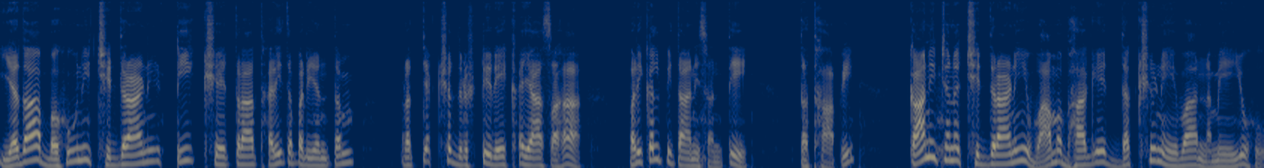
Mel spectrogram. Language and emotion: Sanskrit, neutral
